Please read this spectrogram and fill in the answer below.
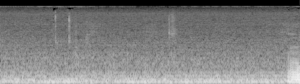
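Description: A steady low background hum, the room tone of the broadcast sound track, in a pause between spoken words.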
